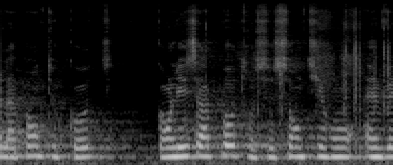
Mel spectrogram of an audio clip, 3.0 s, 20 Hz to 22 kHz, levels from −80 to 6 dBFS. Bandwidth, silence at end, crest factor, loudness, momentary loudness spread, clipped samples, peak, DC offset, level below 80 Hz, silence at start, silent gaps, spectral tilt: 18.5 kHz; 0 s; 14 dB; -22 LUFS; 8 LU; under 0.1%; -8 dBFS; under 0.1%; -54 dBFS; 0 s; none; -6.5 dB/octave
